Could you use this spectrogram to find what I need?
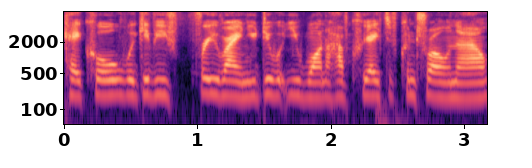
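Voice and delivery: ordinary talk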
